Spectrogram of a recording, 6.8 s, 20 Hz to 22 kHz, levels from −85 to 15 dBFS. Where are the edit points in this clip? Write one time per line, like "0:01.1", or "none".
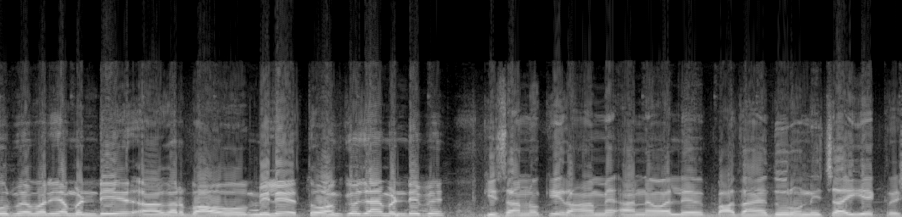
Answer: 0:03.5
